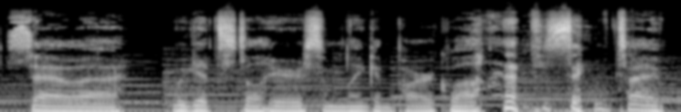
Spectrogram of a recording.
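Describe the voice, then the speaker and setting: A man's voice: mid-range voice, brisk. A man chatting casually and laid-back on a livestream, thinking aloud as he paints. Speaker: streamer, digital painter. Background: piano music.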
